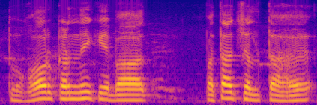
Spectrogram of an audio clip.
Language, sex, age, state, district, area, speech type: Urdu, male, 30-45, Uttar Pradesh, Ghaziabad, urban, spontaneous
